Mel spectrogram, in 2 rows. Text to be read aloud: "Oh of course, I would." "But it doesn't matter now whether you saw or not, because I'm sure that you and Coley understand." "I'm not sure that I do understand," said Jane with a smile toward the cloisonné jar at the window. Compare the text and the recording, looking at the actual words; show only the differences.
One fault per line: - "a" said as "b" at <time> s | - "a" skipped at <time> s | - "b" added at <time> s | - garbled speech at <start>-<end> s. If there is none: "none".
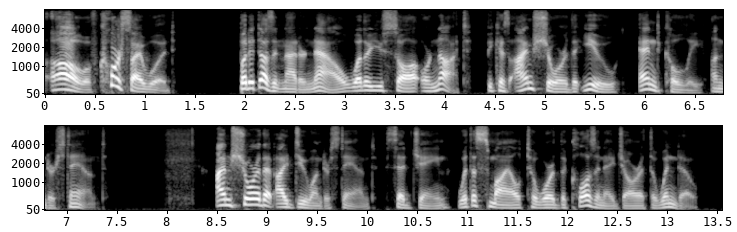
- "not" skipped at 8.6 s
